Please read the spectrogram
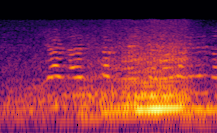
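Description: A car passing close by on the street, its road noise swelling to a peak about one and a half seconds in and then easing off, over a man's voice.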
